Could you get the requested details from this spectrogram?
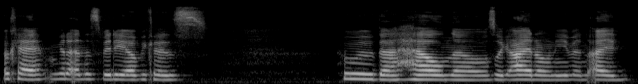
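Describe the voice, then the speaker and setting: Slow, flat-voiced sick woman rambling. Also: a little high, clean tone. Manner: hesitant, trailing off with many fillers. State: sick, rough voice. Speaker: vlogger. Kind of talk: rambling personal update.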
